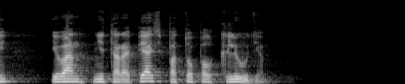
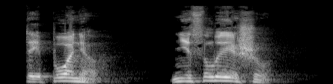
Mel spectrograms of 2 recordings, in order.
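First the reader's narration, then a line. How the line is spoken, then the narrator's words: Growling. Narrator (Russian): рычал он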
